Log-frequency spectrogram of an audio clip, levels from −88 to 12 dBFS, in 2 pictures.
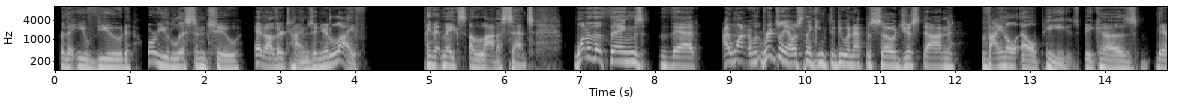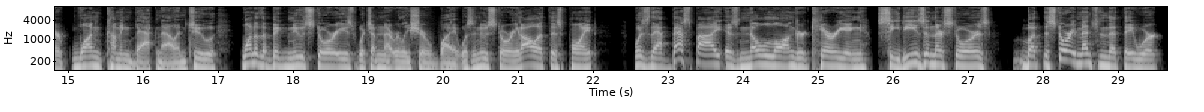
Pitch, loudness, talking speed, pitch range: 125 Hz, -18 LUFS, 180 wpm, 110-145 Hz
